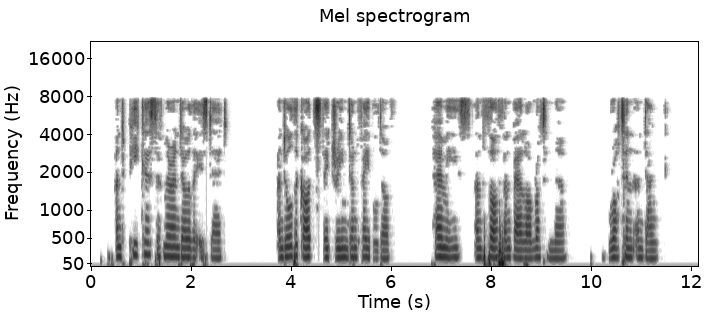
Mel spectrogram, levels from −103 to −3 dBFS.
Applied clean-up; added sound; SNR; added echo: none; none; none; none.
